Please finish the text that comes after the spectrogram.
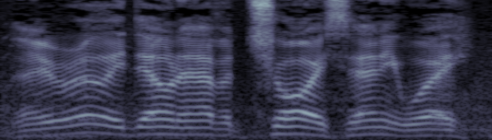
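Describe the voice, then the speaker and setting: A man voicing a gruff, suspicious island drunkard in a video game, grumbling about outsiders. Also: a little high, normal speed, fairly bright tone, slight background noise, lightly acted. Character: gruff, idle male island drunk, protective of his saint.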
